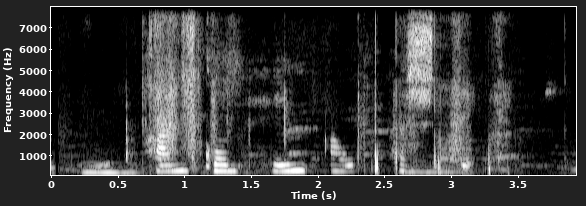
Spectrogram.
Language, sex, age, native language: Icelandic, male, 7, Icelandic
